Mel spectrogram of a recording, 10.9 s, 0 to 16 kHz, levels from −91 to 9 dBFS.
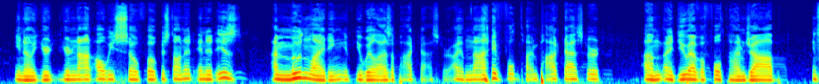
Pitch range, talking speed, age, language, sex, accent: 130-155 Hz, 190 wpm, 30-49, English, male, American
